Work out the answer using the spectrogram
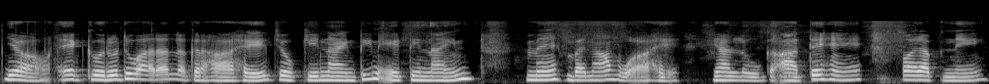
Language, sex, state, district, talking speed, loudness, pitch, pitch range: Hindi, female, Madhya Pradesh, Dhar, 125 wpm, -15 LUFS, 200 Hz, 185-220 Hz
